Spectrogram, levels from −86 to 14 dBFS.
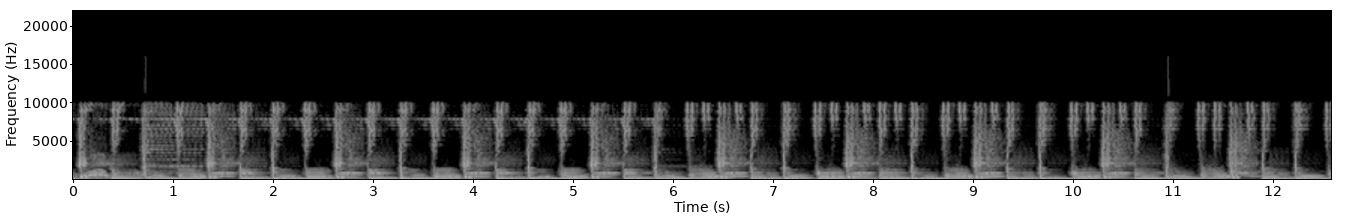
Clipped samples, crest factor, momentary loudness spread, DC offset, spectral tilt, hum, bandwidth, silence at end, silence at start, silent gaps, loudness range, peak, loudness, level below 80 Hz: under 0.1%; 18 dB; 3 LU; under 0.1%; -4 dB/octave; none; 10.5 kHz; 0 s; 0 s; none; 1 LU; -6 dBFS; -24 LUFS; -30 dBFS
